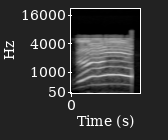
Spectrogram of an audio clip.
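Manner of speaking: loud high yelp; sudden yelp. Real, not acted. Vlogger breaking off his own sentence with a yelp. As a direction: let out a sharp shout.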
